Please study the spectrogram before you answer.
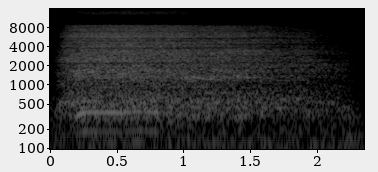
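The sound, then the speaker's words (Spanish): A deep inhalation through the nose during a guided breathing exercise: one long, steady airy breath that rises quickly, holds for about two seconds and tapers slightly toward the end, heard alone without talk. “Una vez más, inhala por la nariz.”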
